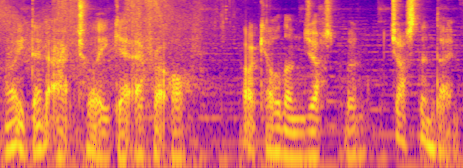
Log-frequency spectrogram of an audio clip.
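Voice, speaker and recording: A man's voice: lowish voice, normal speed, creaky, over music. A man giving casual live commentary as he streams a video game.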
